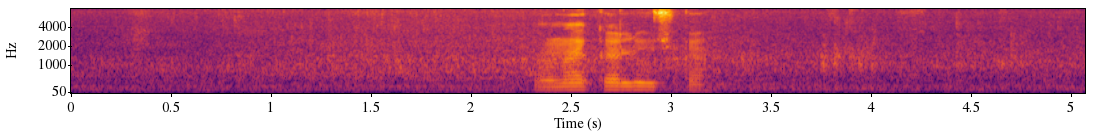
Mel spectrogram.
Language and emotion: Russian, neutral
